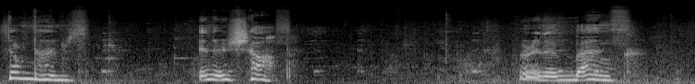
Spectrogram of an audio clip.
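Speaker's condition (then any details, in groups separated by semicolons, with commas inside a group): Cerebral palsy; childhood speech therapy over 20 years ago, disliked, felt aimed at removing Pavee accent; no current speech therapy, not wanted; poor voice control, slow, hard to understand, big words take breath, thought drunk on phone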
